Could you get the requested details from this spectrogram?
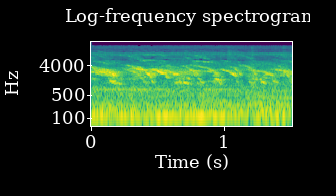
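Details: Chickens kept in a coop of Aseel, Oshamo and Ganoi fowl: brief string of thin, high, falling peeps over a low hum.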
